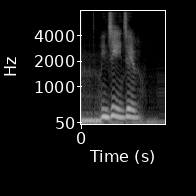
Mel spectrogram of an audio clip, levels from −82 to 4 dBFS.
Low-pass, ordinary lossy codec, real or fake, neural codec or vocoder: none; none; fake; codec, 16 kHz, 0.5 kbps, FreqCodec, larger model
